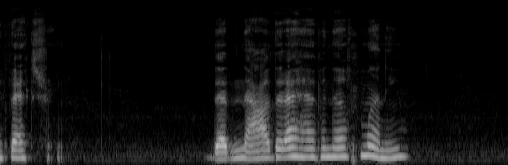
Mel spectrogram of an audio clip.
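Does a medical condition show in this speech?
Yes: cerebral palsy.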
